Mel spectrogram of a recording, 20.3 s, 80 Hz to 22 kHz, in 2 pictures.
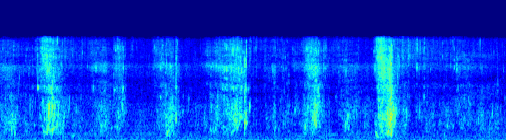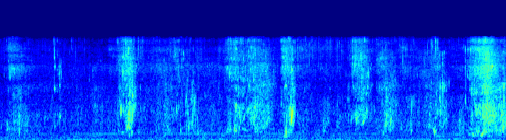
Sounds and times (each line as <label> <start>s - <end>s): waves 0.0s - 20.2s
